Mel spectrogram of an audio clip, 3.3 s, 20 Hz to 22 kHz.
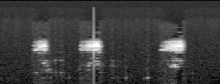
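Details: At night on 21 September 2011, an owl finishes eating a gopher on a porch, watched on a live camera; three raspy, breathy screeches roughly a second apart, with a sharp click during the second.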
